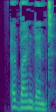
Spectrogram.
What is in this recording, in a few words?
"Abundant", English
